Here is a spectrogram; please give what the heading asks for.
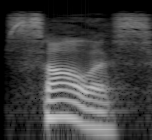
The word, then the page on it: solace: American English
